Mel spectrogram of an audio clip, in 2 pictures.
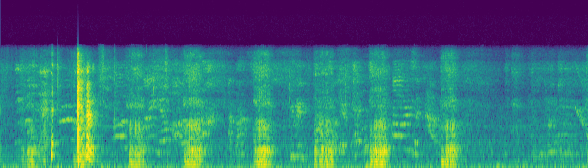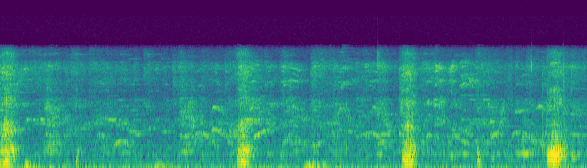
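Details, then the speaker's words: A female dog makes a long run of repeated loud snorting inhalations, described as her longest episode, afterwards seeming better; reverse sneezing. "That was the longest sneeze. I didn't get it all. It's a long sneeze, girl."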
